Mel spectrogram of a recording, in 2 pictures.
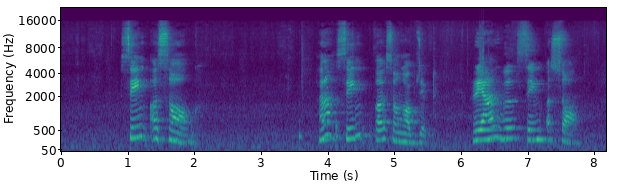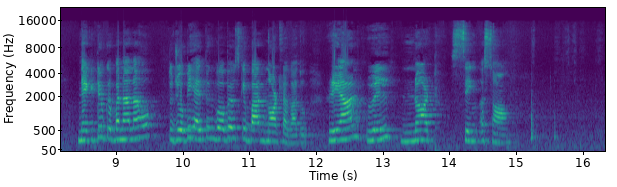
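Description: A young woman speaks clearly and steadily into a close microphone, explaining.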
